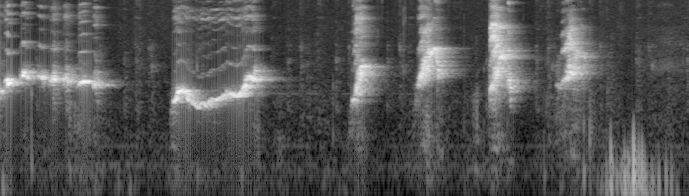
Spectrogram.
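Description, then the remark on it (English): A pet parrot, Lily Bird, whistles a warbling two-part phrase, then gives four short, rising chirpy calls in a steady series, bright and fairly loud, with a faint low rumble at the end. “I've got my little parrot here.”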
